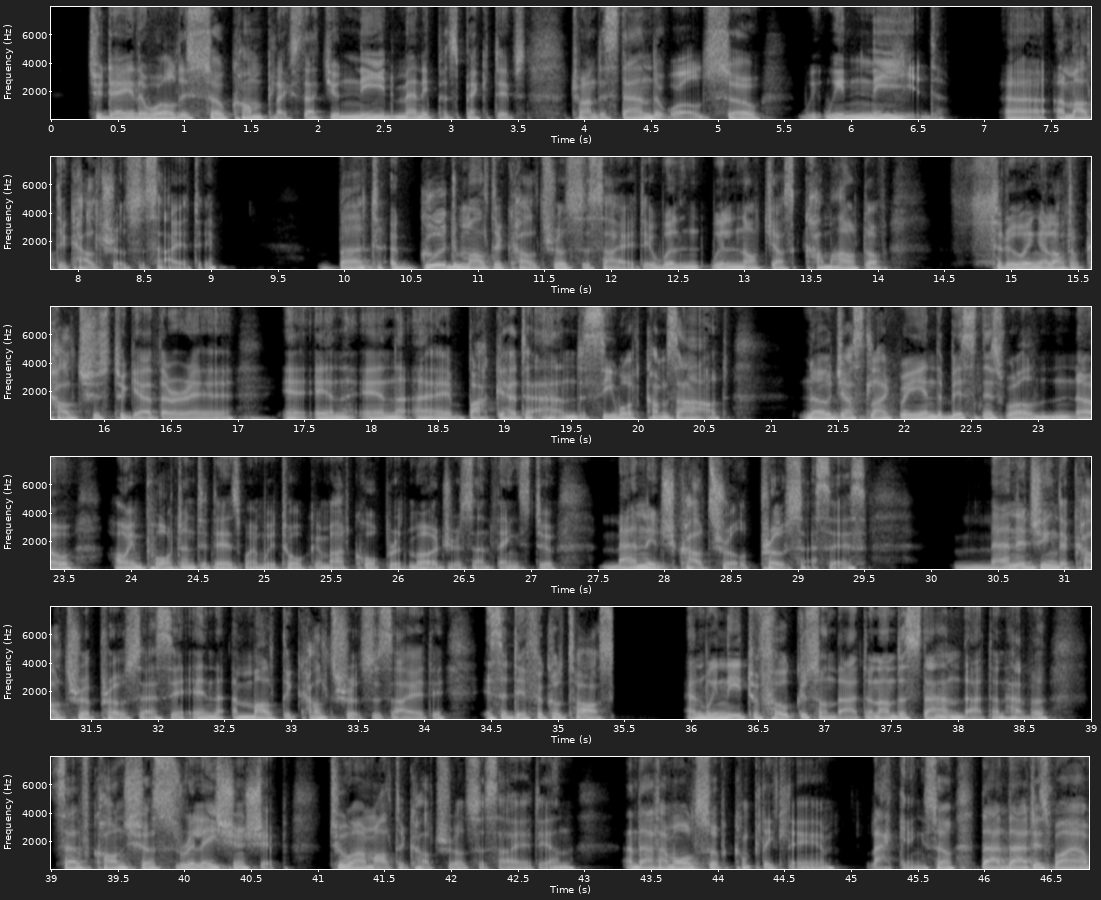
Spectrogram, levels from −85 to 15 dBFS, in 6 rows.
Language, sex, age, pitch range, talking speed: English, male, 50-69, 105-125 Hz, 155 wpm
